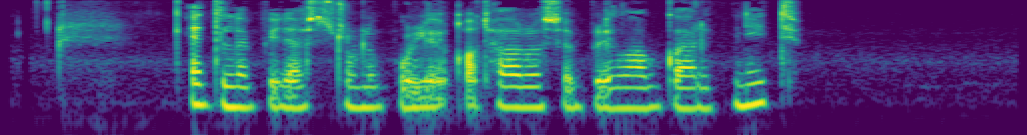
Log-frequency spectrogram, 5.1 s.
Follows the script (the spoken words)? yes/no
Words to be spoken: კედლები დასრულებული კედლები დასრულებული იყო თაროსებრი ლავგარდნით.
no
